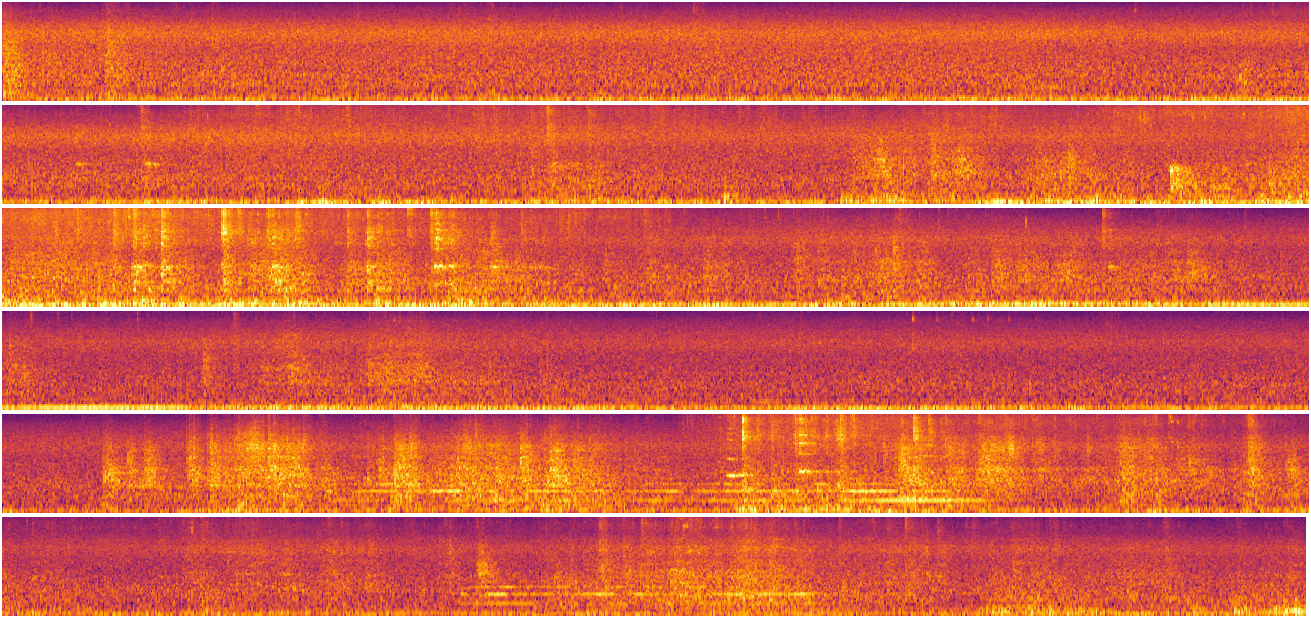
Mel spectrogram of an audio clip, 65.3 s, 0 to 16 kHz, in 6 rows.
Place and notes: a delivery arrived at the scrapyard. recorded behind an aluminum fence that rattles in the wind. metal junk being moved towards one place and then lifted onto a scrap pile. dried bushes rustling. a busy railroad crossing to the left. (roland r-07)
24 October 2018, ~12:00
